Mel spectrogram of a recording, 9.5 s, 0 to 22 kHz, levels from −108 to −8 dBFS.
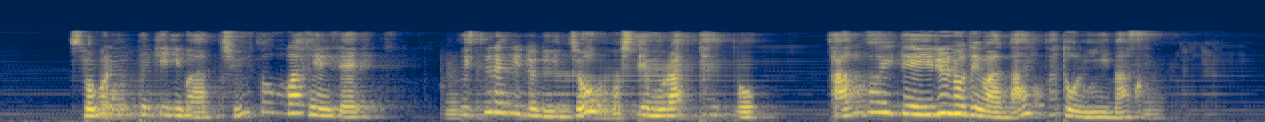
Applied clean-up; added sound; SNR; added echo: neural mask model DeepFilterNet 3.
